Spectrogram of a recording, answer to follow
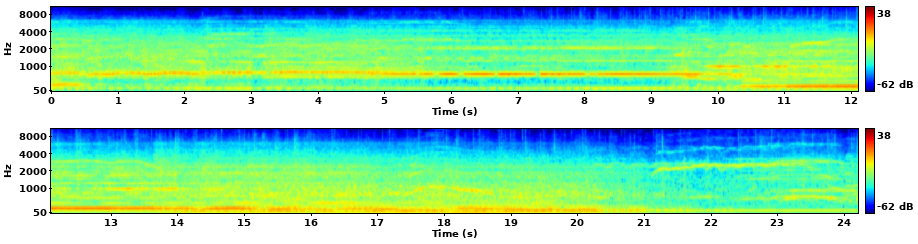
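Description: Live rock band in an instrumental passage: electric guitars holding long sustained notes over a steady low drone, with high gliding, whining guitar tones. The sound thins and drops a little in level near the end.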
